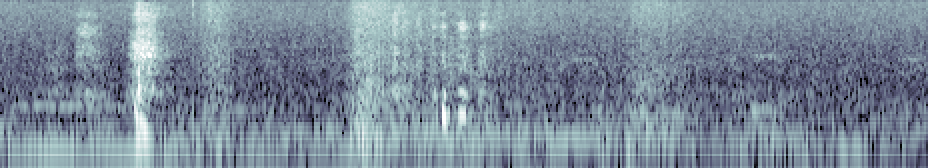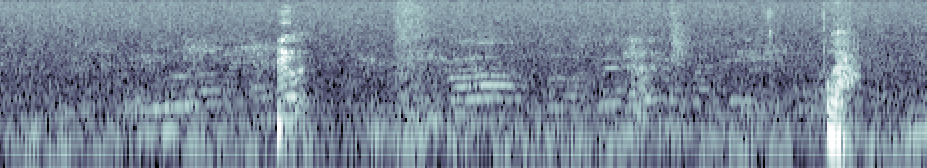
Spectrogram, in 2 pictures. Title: Francs playing with hiccup mommy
